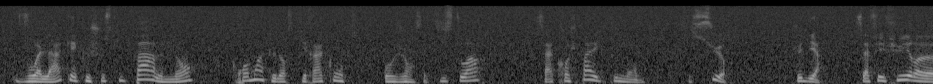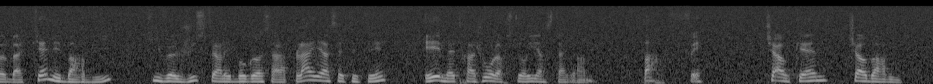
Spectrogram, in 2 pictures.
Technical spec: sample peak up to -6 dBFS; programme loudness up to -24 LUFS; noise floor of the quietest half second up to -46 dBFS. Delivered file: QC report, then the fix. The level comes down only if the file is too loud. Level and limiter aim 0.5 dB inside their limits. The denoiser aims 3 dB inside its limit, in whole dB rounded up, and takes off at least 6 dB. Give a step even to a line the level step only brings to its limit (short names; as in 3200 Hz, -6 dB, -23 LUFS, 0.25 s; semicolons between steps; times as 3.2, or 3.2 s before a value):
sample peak -15.5 dBFS: OK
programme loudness -31.0 LUFS: OK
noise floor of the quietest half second -39 dBFS: fail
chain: denoiser 10 dB, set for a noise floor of -39 dBFS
